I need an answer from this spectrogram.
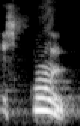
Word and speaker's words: स्कूल: स्कूल इसको स्कूल नहीं पढ़ रहे हैं।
